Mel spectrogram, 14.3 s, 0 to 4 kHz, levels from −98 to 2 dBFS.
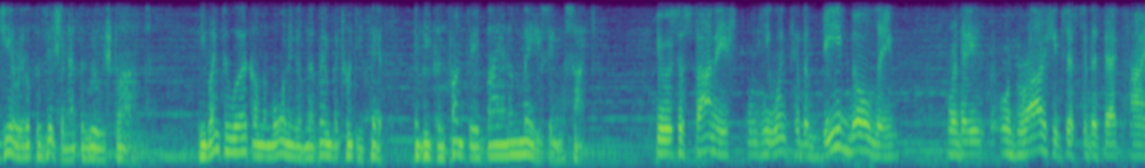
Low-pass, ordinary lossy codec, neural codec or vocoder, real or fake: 3.6 kHz; Opus, 24 kbps; codec, 44.1 kHz, 2.6 kbps, SNAC; fake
